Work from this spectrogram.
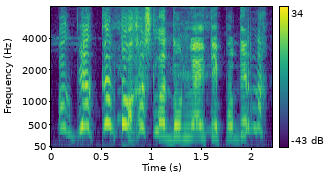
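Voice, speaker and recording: An actor playing a loud, domineering parent in an Ilocano audio drama, forceful and scolding. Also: high-pitched, sing-song, fast. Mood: scolding, insistent.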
